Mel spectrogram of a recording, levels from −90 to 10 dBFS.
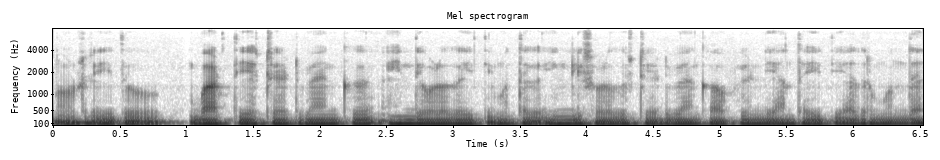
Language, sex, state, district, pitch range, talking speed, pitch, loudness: Kannada, male, Karnataka, Belgaum, 110-115 Hz, 175 wpm, 110 Hz, -17 LUFS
